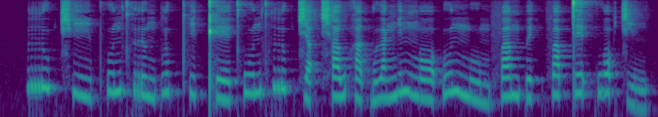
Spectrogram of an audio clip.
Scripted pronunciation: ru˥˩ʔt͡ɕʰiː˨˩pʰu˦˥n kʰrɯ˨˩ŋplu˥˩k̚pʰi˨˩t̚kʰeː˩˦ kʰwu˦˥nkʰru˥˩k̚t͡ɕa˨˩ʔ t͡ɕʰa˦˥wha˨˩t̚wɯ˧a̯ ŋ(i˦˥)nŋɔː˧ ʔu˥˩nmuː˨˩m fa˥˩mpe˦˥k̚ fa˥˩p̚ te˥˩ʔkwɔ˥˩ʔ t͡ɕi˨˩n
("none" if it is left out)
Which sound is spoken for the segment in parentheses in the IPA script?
i˥˩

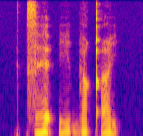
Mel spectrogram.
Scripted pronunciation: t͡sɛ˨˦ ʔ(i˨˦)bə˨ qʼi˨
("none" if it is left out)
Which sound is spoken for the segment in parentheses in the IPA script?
i˨˦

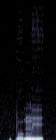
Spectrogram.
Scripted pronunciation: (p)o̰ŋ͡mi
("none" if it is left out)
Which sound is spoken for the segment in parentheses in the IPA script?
p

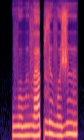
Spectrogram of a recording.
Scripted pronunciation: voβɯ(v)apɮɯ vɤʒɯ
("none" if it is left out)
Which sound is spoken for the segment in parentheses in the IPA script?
v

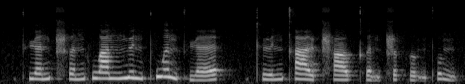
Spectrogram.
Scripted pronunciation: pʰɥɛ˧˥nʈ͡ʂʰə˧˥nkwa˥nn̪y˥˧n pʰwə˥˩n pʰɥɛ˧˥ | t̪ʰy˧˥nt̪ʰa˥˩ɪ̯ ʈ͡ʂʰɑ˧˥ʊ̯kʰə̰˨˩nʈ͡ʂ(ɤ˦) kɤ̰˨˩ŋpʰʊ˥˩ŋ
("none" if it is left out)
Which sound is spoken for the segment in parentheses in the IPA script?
ɤ˦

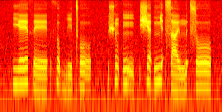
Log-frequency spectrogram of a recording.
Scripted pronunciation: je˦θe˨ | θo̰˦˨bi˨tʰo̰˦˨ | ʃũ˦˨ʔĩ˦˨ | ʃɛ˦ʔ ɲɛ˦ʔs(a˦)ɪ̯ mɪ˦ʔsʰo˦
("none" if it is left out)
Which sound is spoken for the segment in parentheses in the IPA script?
a˨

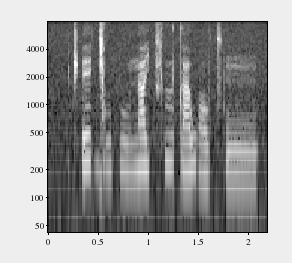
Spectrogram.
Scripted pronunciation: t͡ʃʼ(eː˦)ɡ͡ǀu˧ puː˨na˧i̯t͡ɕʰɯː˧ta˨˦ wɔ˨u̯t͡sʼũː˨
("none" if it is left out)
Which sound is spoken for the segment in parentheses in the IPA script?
eː˦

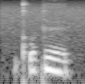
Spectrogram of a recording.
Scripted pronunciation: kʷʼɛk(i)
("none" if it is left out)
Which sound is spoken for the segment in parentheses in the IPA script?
ɨ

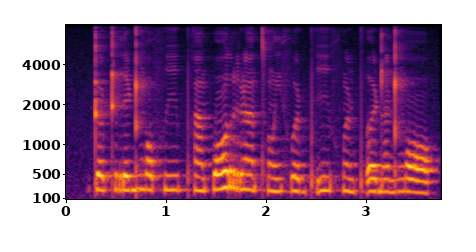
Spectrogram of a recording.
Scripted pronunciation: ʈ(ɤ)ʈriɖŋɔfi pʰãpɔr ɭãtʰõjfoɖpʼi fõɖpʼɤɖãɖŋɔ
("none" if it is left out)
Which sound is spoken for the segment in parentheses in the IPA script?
o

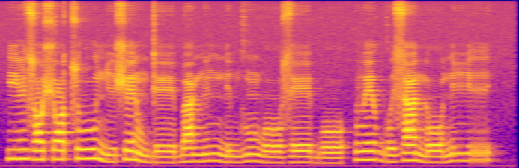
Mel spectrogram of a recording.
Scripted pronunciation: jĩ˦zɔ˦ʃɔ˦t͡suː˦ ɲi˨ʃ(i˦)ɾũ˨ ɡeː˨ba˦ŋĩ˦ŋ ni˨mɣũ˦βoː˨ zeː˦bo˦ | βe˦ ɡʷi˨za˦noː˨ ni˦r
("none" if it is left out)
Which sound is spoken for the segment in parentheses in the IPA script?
e˦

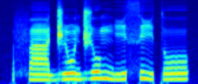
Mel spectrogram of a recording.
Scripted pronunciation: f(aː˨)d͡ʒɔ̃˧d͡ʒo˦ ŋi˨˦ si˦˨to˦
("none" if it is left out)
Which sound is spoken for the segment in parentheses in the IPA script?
aː˨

